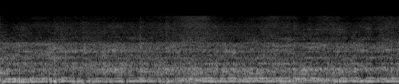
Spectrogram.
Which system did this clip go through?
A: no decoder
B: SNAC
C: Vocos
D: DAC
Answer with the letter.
B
